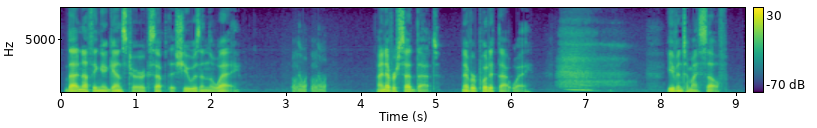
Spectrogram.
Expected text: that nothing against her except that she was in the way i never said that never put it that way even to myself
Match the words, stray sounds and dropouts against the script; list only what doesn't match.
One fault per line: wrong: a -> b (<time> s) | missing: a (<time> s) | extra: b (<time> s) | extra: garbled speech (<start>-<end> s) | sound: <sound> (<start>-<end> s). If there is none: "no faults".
sound: laugh (3.1-3.6 s)
sound: sigh (6.6-7.7 s)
